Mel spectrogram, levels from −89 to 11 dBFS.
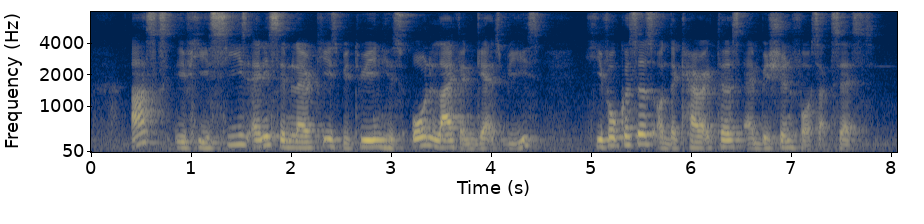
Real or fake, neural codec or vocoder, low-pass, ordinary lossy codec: real; none; none; none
